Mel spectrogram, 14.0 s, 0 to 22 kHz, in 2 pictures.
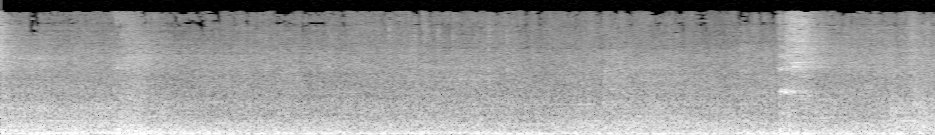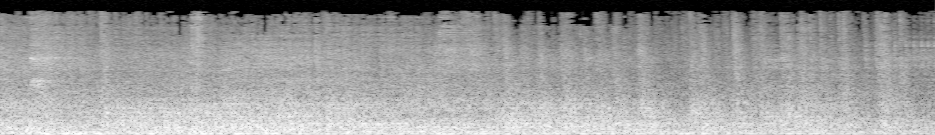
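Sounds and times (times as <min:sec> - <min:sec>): steel wheels rumbling on rails: 0:00.0 - 0:14.0
brief high wheel squeal: 0:05.8 - 0:06.2.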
